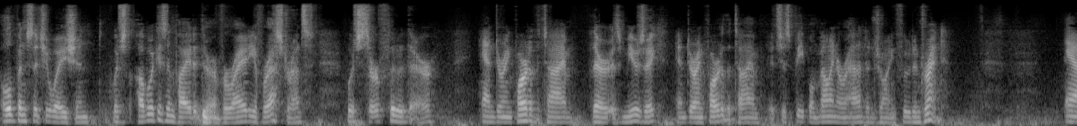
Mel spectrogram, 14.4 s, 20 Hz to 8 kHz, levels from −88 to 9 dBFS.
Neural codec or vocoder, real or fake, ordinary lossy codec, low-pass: codec, 16 kHz, 0.5 kbps, X-Codec, WavLM features, trained on Multilingual LibriSpeech; fake; AAC, 32 kbps; 7.2 kHz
